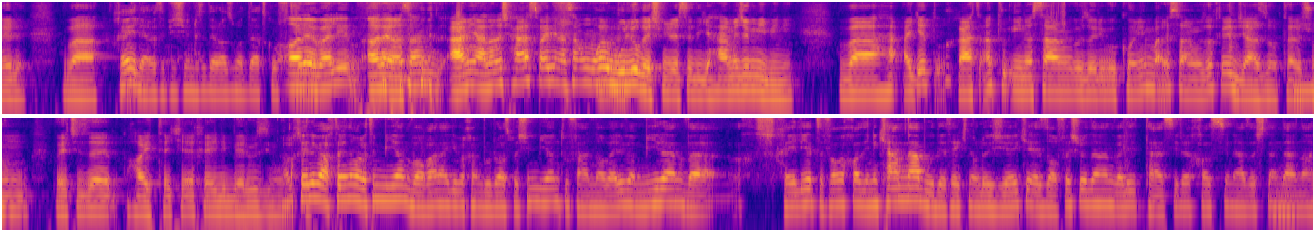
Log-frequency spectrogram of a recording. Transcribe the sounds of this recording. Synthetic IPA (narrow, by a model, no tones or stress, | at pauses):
ele | væxejliælbæt̪ʰːepʰiːʃbiːnit̪ʰud̪eɾɒːzmod̪ːæt̪ʰɡ̥oftɒɾevæliɒɾemæsælænhæminælɒːne̞ʃɦæst̪vælimæsænunmoːɣeebuluːɣeʃmiːɾesed̪iɟeɦæme̞d͡ʒɒːmibini | væɦʔæɟæɢæt̪ʰʔæ̰nt̪ʰuʔinɒːsæɾmɒːjeɡo̞zɒːɾiːbo̞kʰo̞niːmbæ̰ɾɒ̰jesæɾmɔjɡozɒɾxejlid͡ʒæzːɒːb̥̚t̪ʰæɾet͡ʃʰon | b̥ɒːjet͡ʃʰiːzeɦɒjt̪ʰecʰexejliːbe̞ɾuziuhɒlːɒxejlivæxt̪ɒinɒmɒɾæt̪ʰemijɒnvɒːɣeænæɟebe̞xɒːimɾuɾɒːsbeʃimːijɒnt̪ʰufænːɒːvæɾiːvæmiːɾænvæ | xe̞jlie̞t̪ʰːe̞fɒːɣexɒːsinɑcʰæmnæbuːd̪et̪ʰe̞cʰno̞lo̞ʒijɒːjiːcʰeːzɒːfe̞ʃo̞d̪ænd̪væliːt̪ʰæʔsiːɾexɒːsːiːnæzɒʃt̪ænd̪æɾnæ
